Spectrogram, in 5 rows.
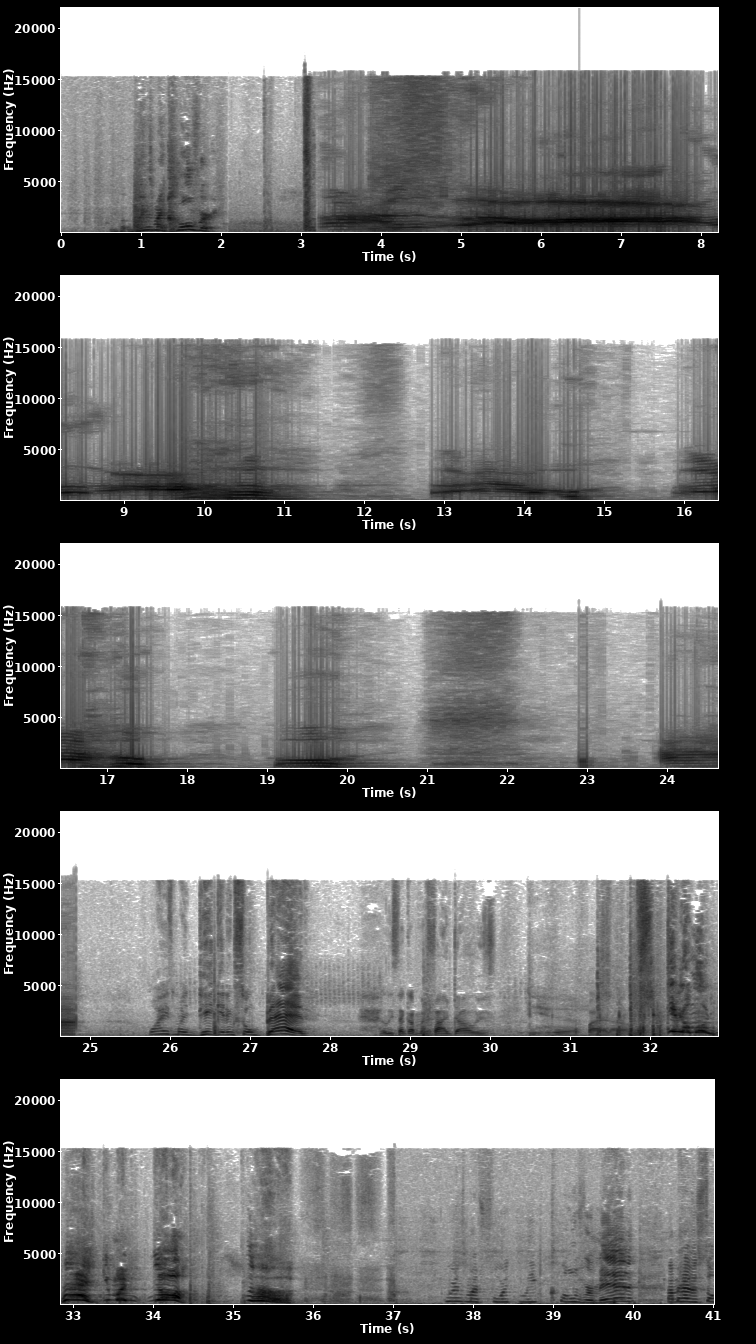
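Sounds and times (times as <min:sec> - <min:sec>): boy wailing: 0:03.1 - 0:11.4, 0:12.8 - 0:14.9, 0:15.9 - 0:17.8, 0:19.1 - 0:20.3, 0:32.2 - 0:34.5, 0:35.2 - 0:35.8.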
